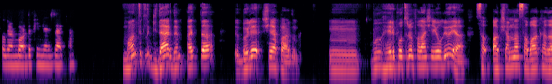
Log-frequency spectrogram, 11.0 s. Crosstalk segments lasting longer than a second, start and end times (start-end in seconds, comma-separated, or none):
none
